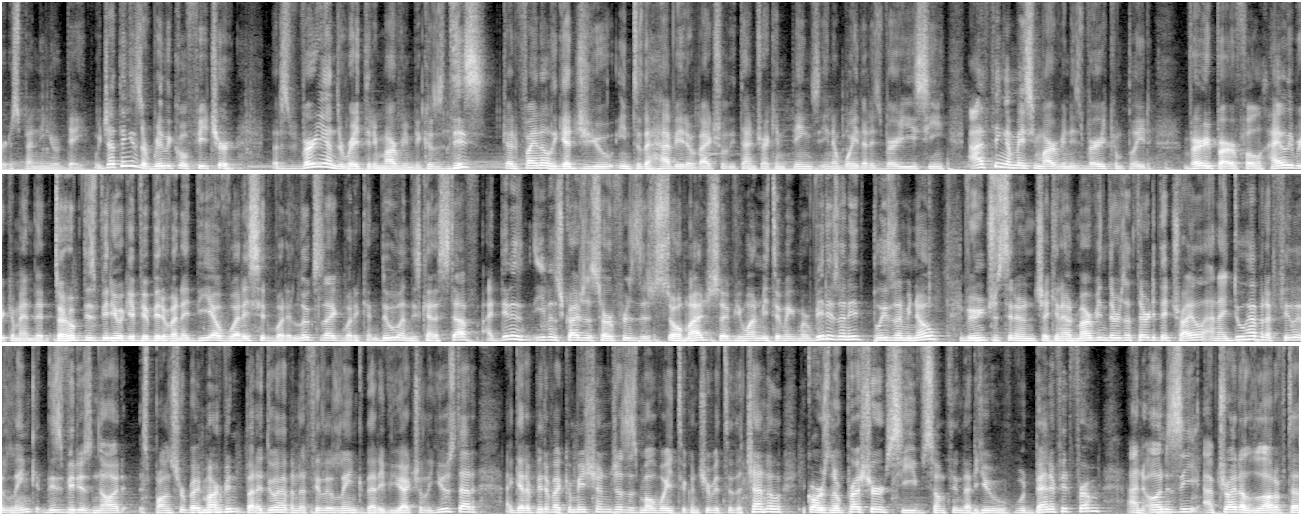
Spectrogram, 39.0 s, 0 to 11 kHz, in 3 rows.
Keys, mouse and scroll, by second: 1.6-2.2 scroll up 2, 2.4 scroll down 2, 8.0-8.6 scroll up 1, 9.4-10.2 scroll up 5.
